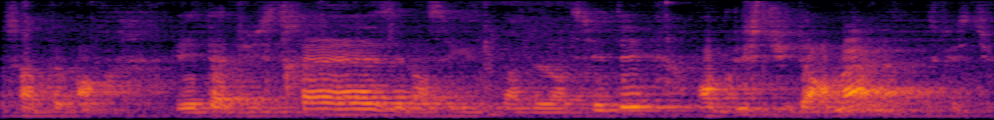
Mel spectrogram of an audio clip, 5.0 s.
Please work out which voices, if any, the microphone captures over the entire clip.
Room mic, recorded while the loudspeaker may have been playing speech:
echo only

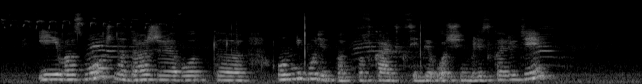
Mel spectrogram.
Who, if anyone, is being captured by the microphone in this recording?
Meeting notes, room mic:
user only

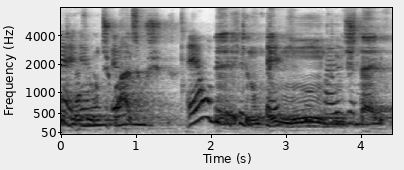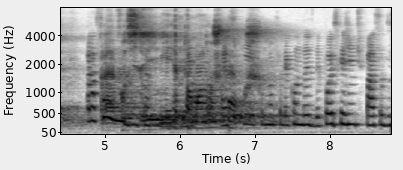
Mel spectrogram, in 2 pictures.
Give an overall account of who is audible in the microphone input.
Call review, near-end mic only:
both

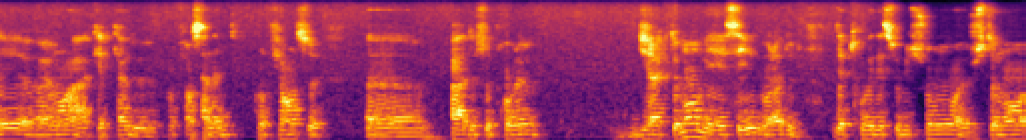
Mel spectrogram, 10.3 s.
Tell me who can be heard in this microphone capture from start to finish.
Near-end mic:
echo only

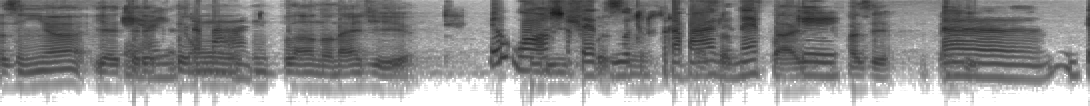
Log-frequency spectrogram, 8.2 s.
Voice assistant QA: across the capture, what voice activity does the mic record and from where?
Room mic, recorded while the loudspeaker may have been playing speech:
both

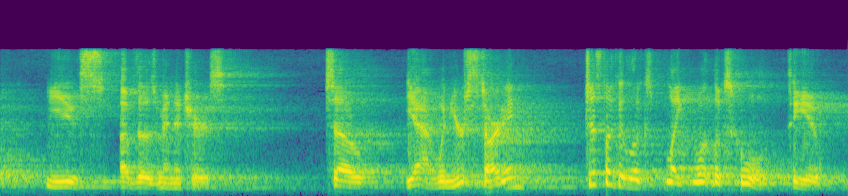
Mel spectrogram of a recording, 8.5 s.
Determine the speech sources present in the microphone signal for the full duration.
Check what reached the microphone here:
echo only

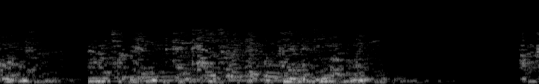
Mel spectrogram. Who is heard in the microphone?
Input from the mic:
both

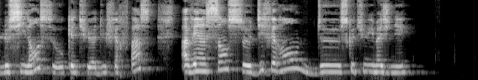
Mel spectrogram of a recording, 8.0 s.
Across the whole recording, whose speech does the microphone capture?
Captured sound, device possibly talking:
user only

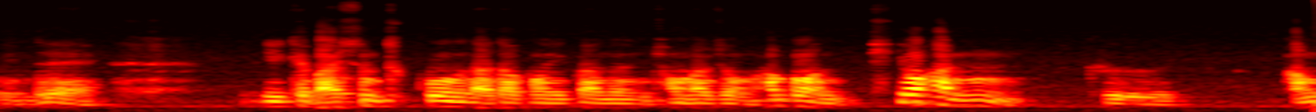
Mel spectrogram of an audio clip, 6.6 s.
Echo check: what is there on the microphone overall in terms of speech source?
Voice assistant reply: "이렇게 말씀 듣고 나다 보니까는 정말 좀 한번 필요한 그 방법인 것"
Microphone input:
echo only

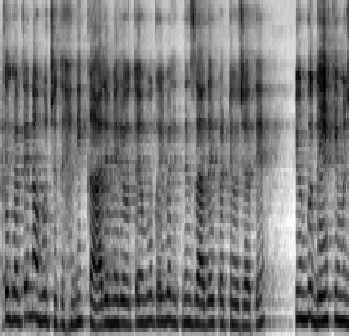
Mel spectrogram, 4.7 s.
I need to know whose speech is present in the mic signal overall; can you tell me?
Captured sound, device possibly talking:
echo only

